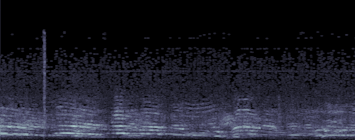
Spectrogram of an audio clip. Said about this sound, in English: When he reappeared in front of the building with Boggs' friend in his arms, he was greeted by shouts and cheers.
